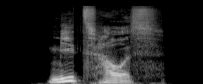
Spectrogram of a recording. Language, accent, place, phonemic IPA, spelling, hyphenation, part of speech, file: German, Germany, Berlin, /ˈmiːt͡sˌhaʊ̯s/, Mietshaus, Miets‧haus, noun, De-Mietshaus.ogg
- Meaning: any house where people live for rent, e.g. an apartment building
